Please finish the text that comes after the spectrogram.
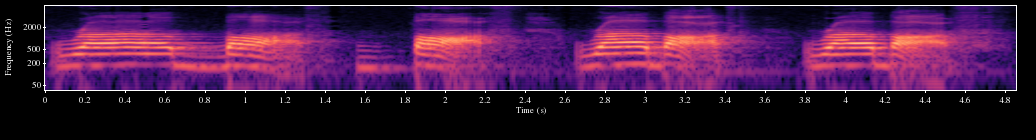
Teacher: Because rub off is a phrasal verb, they go together. I can take that B sound and connect it to the next word, but I have to combine them together. I have to say them as one word.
